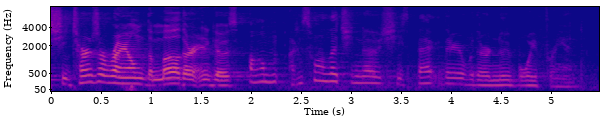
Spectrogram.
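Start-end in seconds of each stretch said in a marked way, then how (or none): 2.0-5.4 soft, confiding imitation of a mom; hushed awkward news. Mother warning daughter's ex about new boyfriend, hushed.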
